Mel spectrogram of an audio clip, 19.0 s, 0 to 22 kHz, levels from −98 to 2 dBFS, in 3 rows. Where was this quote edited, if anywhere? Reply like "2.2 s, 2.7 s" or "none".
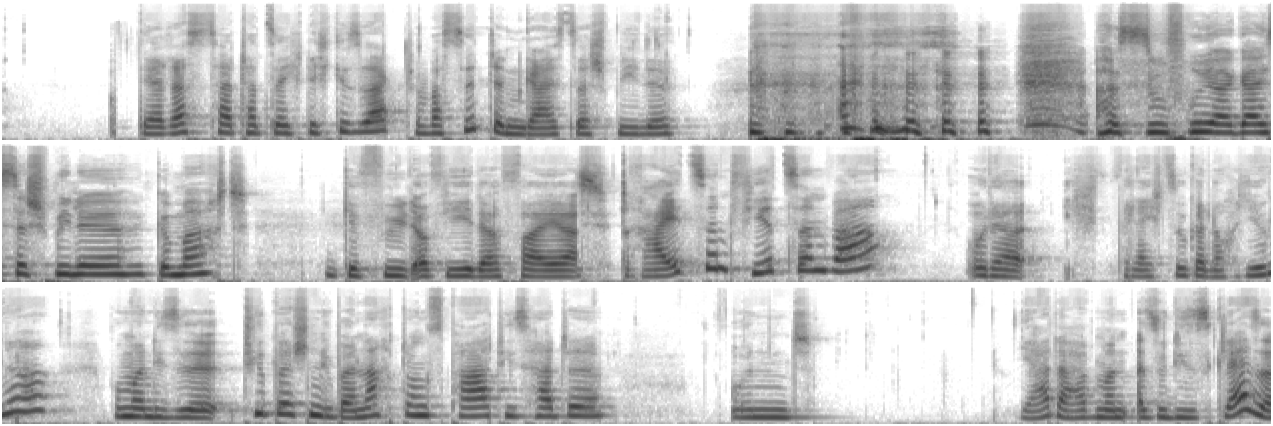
9.2 s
